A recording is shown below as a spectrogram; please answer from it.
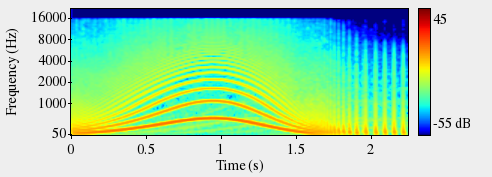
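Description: Synthesized transition sound effect: an electronic tone that sweeps up in pitch and then back down over about a second and a half, breaking into a rapid pulsing stutter near the end.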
